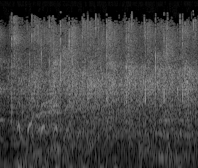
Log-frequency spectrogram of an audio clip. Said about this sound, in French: C'est juste pour, je ferme la parenthèse, pour un petit applaudissement et réveiller les cœurs.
